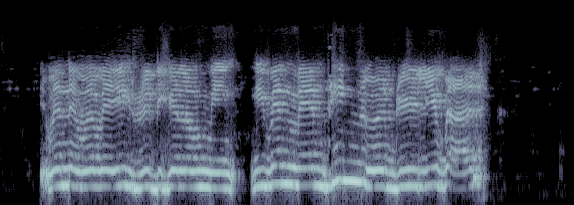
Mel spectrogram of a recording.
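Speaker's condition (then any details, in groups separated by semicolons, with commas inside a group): Friedreich's ataxia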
